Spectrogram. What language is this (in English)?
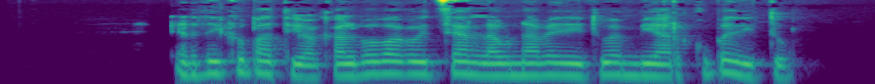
Basque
